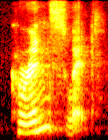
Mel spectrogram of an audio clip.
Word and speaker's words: Corenswet: name um so they could know this it's Corinne sweat for instance all right crazy really pronounced three well friends which unless it was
